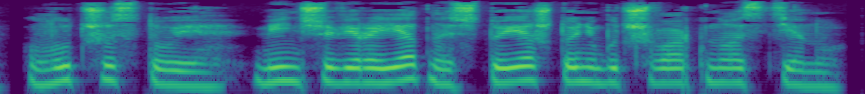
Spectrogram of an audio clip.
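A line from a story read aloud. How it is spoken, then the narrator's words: Snort. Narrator (Russian): хмыкнул я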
